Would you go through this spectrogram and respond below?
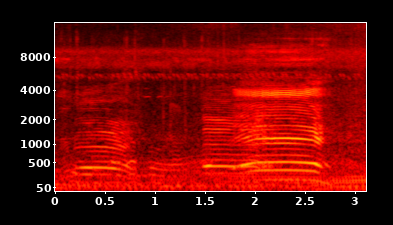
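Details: A herd of tame brown, black and cream cows walks toward watery grassland in afternoon sun. A moderate moo is followed by a longer, louder, hoarse low that holds and then drops away.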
